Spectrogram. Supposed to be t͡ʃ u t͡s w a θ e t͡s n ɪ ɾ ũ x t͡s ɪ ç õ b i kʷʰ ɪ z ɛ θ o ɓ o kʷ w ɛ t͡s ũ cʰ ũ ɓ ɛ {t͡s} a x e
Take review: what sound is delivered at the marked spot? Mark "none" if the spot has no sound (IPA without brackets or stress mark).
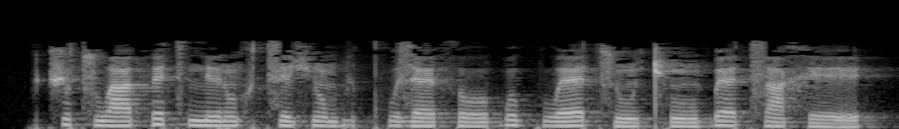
t͡s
